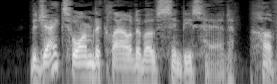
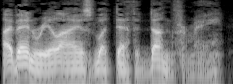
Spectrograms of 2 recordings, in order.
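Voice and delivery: usual speaking voice

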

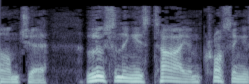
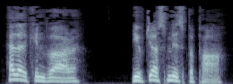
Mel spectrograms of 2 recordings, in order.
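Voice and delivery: suddenly cool; 4 semitones higher than usual. A narrator's reading. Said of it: "suddenly cool".

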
